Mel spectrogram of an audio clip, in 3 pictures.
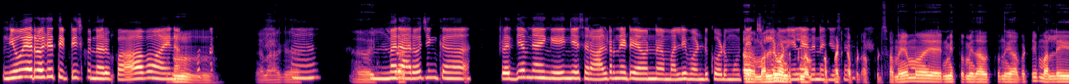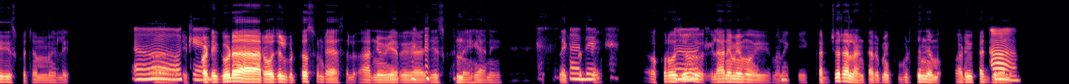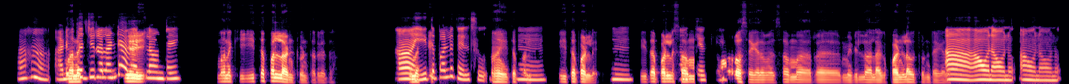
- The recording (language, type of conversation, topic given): Telugu, podcast, మీ బాల్యంలో జరిగిన ఏ చిన్న అనుభవం ఇప్పుడు మీకు ఎందుకు ప్రత్యేకంగా అనిపిస్తుందో చెప్పగలరా?
- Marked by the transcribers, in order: in English: "న్యూ ఇయర్"; tapping; giggle; unintelligible speech; in English: "ఆల్టర్‌నే‌టివ్"; other background noise; chuckle; in English: "న్యూ ఇయర్"; in English: "సం సమ్మర్‌లో"; in English: "సమ్మర్ మిడిల్‌లో"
